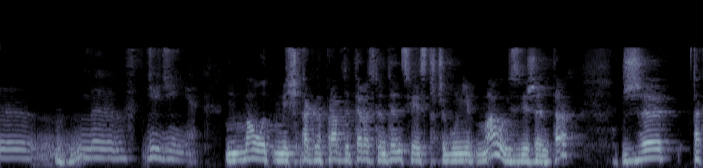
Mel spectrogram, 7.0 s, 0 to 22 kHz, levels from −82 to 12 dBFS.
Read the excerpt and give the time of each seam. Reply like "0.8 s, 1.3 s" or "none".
1.5 s, 2.7 s, 3.0 s, 3.7 s, 4.3 s, 4.7 s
